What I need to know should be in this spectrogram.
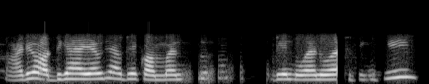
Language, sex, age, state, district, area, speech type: Odia, female, 30-45, Odisha, Kendrapara, urban, conversation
